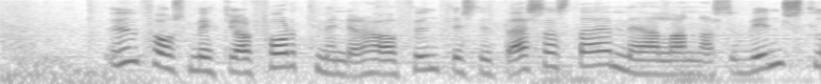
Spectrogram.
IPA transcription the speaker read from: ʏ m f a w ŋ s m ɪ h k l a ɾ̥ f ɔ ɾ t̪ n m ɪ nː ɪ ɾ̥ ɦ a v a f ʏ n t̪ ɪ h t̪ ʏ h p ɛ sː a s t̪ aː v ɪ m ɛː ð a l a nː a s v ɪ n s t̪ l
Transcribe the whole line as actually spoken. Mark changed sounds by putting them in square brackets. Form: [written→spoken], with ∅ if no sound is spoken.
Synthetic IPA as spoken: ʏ m f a w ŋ s m ɪ h k l a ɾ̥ f ɔ ɾ t̪ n m ɪ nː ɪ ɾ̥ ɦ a v a f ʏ n t̪ ɪ [h→s] t̪ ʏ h p ɛ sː a s t̪ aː [v→ð] ɪ m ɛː ð a l a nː a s v ɪ n s t̪ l

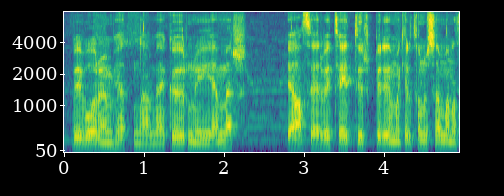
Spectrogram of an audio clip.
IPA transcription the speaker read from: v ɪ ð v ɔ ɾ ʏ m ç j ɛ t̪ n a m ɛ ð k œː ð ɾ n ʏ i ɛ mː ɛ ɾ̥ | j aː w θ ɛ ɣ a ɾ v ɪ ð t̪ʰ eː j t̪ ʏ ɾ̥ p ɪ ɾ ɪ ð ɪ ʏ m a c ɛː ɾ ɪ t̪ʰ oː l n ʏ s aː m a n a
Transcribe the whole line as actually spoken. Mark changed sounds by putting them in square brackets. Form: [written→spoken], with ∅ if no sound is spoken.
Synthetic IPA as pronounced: v ɪ ð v ɔ ɾ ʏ m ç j ɛ t̪ n a m ɛ ð k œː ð ɾ n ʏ i ɛ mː ɛ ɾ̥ | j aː w θ ɛ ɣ a ɾ v ɪ ð t̪ʰ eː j t̪ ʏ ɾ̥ p ɪ ɾ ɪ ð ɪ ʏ m a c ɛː ɾ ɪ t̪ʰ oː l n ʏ s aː m a n a

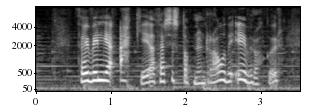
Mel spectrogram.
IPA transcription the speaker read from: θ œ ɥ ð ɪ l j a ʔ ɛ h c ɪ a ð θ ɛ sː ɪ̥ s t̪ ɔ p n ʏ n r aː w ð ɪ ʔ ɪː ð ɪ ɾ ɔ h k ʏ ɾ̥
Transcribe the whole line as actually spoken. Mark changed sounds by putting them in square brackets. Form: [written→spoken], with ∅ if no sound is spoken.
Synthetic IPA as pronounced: θ œ ɥ [ð→v] ɪ l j a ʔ ɛ h c ɪ a ð θ ɛ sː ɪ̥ s t̪ ɔ p n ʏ n r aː w ð ɪ ʔ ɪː [ð→v] ɪ ɾ ɔ h k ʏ ɾ̥

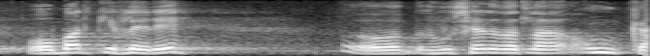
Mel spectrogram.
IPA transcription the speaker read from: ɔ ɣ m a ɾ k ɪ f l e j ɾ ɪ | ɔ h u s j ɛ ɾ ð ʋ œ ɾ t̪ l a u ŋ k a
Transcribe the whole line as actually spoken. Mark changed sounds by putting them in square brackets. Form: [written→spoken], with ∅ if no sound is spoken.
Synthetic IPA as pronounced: ɔ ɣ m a ɾ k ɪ f l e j ɾ ɪ | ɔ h u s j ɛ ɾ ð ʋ [œ→ɛ] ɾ t̪ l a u ŋ k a

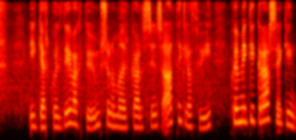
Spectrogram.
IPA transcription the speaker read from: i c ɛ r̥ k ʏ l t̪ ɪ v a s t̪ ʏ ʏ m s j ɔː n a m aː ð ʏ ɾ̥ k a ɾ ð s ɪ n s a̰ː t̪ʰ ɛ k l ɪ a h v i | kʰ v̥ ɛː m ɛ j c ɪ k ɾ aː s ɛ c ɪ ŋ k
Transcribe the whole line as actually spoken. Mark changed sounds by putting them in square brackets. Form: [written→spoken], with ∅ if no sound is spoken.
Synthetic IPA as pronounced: i c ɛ r̥ k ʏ l t̪ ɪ v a [s→x] t̪ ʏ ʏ m s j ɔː n a m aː ð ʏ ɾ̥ k a ɾ ð s ɪ n s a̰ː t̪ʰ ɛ k l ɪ a [h→θ] v i | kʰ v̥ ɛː m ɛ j c ɪ k ɾ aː s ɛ c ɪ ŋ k

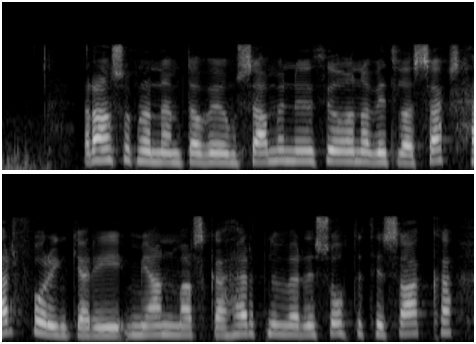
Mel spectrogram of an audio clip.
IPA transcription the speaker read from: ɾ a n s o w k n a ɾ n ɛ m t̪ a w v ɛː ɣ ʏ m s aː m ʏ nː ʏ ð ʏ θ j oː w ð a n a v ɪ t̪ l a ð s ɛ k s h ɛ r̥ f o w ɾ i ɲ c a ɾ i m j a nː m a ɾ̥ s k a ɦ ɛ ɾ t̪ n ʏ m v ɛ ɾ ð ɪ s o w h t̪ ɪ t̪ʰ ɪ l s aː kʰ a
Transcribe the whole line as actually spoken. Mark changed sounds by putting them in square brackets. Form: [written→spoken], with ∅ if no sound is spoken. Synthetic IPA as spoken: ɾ a n s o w k n a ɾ n ɛ m t̪ a w v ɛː ɣ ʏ m s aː m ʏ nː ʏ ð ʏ θ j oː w ð a n a v ɪ t̪ l a ð s ɛ k s h ɛ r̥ f o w ɾ i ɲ c a ɾ i m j a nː m a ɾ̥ s k a ɦ ɛ ɾ t̪ n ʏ m v ɛ ɾ ð ɪ s o w h t̪ ɪ t̪ʰ ɪ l s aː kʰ a

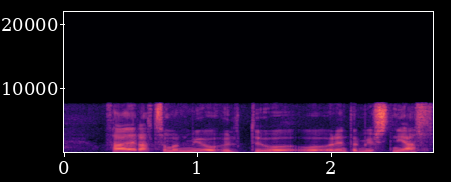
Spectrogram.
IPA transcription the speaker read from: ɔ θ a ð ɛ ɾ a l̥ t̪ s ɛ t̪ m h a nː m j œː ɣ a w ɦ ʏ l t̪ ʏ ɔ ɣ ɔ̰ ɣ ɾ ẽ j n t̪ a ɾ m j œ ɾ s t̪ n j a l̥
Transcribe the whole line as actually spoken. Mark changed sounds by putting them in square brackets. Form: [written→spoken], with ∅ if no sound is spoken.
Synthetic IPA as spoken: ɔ θ a ð ɛ ɾ a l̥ t̪ s ɛ [t̪→∅] m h a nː m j œː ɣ a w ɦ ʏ l t̪ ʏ ɔ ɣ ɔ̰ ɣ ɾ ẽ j n t̪ a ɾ m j œ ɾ s t̪ n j a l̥

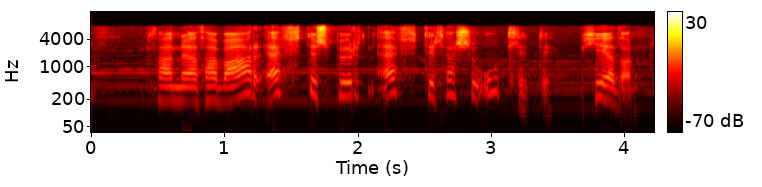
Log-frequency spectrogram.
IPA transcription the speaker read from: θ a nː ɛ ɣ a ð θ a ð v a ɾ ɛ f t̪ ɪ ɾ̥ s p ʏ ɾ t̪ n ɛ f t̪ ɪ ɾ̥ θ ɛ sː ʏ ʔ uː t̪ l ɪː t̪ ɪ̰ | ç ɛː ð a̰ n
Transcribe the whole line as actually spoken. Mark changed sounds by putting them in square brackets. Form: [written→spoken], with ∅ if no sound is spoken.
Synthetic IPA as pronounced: θ a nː ɛ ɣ a ð θ a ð v a ɾ ɛ f t̪ ɪ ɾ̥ s p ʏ ɾ t̪ n ɛ f t̪ ɪ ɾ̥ θ ɛ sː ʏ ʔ uː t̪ l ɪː t̪ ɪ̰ | ç ɛː ð a̰ n

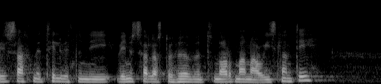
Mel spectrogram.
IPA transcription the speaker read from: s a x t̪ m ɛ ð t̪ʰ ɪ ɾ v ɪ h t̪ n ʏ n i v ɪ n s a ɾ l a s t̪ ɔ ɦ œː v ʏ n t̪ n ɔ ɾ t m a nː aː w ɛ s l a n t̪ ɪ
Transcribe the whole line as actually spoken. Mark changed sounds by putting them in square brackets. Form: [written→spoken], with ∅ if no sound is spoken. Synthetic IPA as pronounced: s a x t̪ m ɛ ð t̪ʰ ɪ [ɾ→l] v ɪ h t̪ n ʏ n i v ɪ n s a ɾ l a s t̪ ɔ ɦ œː v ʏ n t̪ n ɔ ɾ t m a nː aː w [ɛ→i] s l a n t̪ ɪ

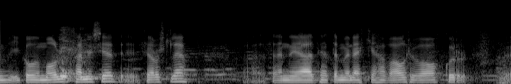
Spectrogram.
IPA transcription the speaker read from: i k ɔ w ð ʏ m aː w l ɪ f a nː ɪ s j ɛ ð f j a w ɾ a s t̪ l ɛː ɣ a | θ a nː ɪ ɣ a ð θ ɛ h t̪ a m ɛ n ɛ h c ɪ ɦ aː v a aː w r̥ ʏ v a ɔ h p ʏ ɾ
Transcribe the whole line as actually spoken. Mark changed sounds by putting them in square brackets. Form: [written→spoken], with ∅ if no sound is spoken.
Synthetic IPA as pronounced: i k [ɔ→o] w ð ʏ m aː w l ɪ [f→θ] a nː ɪ s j ɛ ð f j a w ɾ a s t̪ l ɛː ɣ a | θ a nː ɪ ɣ a ð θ ɛ h t̪ a m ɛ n ɛ h c ɪ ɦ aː v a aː w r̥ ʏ v a ɔ h [p→k] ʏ ɾ

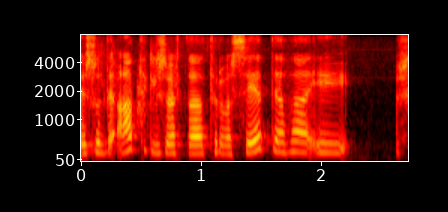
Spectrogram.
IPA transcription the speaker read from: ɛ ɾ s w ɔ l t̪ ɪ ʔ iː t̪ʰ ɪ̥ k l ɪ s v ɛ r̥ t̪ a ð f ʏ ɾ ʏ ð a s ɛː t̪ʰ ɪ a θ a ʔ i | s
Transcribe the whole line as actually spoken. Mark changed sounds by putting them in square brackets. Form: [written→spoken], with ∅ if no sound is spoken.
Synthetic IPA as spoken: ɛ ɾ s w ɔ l t̪ ɪ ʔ [iː→aː] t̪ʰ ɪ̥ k l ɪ s v ɛ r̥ t̪ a ð [f→θ] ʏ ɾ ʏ [ð→v] a s ɛː [t̪ʰ→t̪] ɪ a θ a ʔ i | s

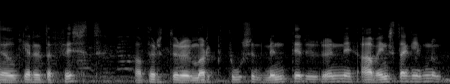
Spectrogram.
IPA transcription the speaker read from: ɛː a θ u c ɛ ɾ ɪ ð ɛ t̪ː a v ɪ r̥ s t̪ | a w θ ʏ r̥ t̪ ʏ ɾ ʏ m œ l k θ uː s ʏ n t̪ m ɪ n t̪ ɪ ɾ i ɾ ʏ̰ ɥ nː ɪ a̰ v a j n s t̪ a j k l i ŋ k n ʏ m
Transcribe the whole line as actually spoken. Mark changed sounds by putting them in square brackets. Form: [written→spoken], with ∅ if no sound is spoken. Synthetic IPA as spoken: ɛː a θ u c ɛ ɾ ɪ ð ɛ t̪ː a [v→f] ɪ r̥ s t̪ | a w θ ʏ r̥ t̪ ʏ ɾ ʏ m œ [l→ɾ] k θ uː s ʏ n t̪ m ɪ n t̪ ɪ ɾ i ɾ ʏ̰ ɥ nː ɪ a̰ v [a→e] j n s t̪ a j k l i ŋ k n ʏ m

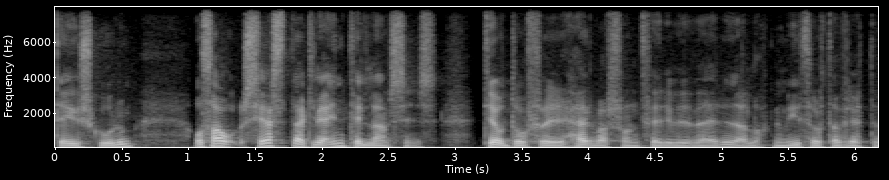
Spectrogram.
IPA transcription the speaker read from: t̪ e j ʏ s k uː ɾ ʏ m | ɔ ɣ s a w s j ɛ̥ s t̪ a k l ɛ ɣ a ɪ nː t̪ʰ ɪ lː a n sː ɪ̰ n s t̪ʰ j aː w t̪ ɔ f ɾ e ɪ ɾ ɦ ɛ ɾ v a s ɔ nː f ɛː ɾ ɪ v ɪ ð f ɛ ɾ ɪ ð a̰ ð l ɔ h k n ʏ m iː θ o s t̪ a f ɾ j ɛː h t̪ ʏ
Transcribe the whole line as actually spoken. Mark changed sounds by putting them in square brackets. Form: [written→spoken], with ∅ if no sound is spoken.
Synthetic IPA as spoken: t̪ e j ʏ s k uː ɾ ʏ m | ɔ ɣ [s→θ] a w s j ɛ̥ s t̪ a k l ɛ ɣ a ɪ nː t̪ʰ ɪ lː a n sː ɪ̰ n s t̪ʰ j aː w t̪ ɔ f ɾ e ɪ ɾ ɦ ɛ ɾ v a s ɔ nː f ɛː ɾ ɪ v ɪ ð [f→v] ɛ ɾ ɪ ð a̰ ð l ɔ h k n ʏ m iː θ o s t̪ a f ɾ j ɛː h t̪ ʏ

